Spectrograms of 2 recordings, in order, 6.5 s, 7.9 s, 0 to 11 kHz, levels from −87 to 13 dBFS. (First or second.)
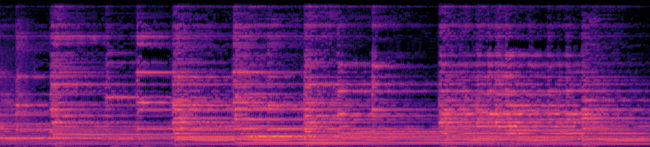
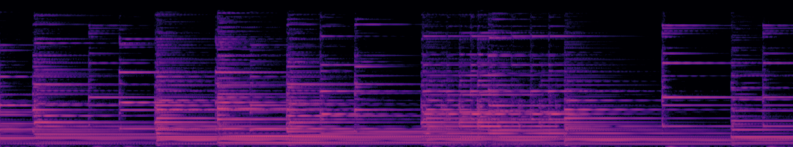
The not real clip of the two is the first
